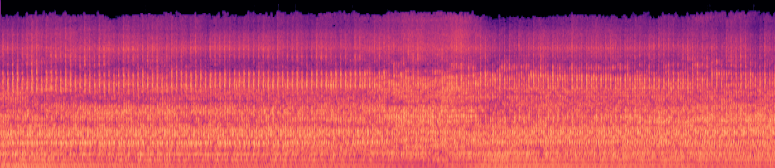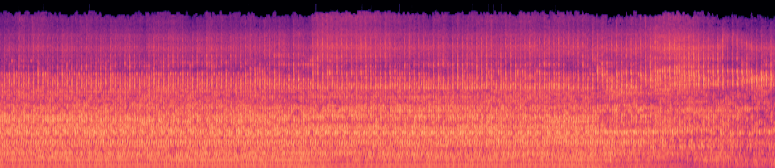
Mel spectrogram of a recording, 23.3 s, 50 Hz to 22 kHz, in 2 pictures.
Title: BMW E90 320d M47 rattle noise cold start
